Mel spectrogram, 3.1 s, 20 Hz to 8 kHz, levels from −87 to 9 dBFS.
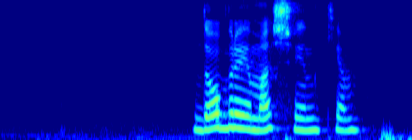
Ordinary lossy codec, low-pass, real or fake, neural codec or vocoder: none; none; real; none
